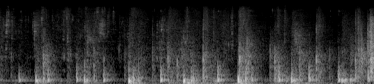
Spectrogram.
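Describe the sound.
Footsteps walking into the next room: many firm, evenly spaced steps with a hard knocking quality, heard alone at a steady pace.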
